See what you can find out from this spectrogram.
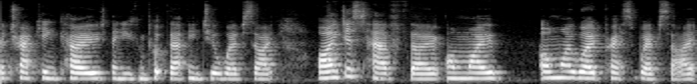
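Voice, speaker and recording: A woman's voice: a little high, muffled recording. A woman with an Essex accent hosting a casual live training, chatting informally as she reads out and answers questions, with loosely pronounced words.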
